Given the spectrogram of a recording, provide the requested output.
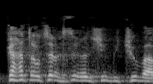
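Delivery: high-pitched mock scolding over the phone; indignant telling-off, acted out; retold angry yelling. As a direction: imitate an outraged caller, pitched well up. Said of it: "והתחיל לצעוק עליי בטלפון".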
